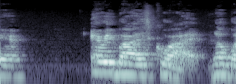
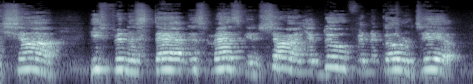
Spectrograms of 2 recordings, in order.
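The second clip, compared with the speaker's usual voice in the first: higher, urgent mock alarm; alarmed warning; 6 semitones higher than usual. Warning Sean that Bobby may stab someone, mock alarm. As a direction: warn a friend, voice pitched up.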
